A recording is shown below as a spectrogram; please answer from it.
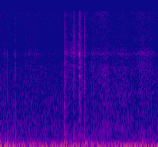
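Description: Near silence, with a few faint, short clicks about a second in, from hard plastic trading-card cases being handled.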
